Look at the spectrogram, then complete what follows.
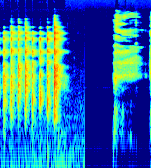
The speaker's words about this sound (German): Das war ein Applaus, natürlich.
